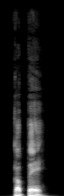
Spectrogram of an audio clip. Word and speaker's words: kape: It is the focus marker, indicating that the next word is the focus of this sentence, which is kape. Kape. Kape. Kape is spelled as K-A-P-E.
